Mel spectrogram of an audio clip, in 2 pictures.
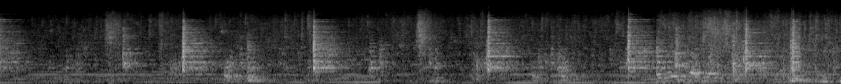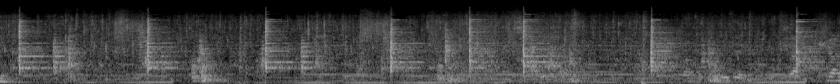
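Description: Ratchet of an old wooden basket wine press clacking as its lever is worked, one sharp click about every two-thirds of a second. Underneath is a steady wash of freshly pressed grape juice streaming and splashing into a tub.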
